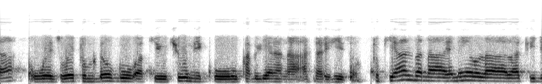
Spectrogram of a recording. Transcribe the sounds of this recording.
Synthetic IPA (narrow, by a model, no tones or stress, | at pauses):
auwɛzɔwɛtum̩ɗɔɠɔwakiut͡ʃumikukaɓilianana̰a̰θaɾiɦizɔ̰tukianzanaɛnɛɔlalakiʄ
